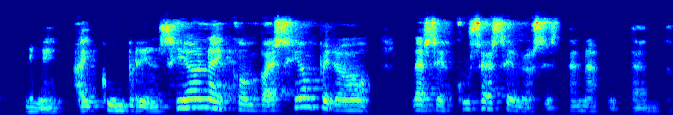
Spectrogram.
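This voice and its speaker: A woman speaks at a fairly slow pace with a fairly low pitch and very wide pitch swings. The sound is dry and close, with no echo. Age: 60s. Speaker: education expert. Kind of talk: interview. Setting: Instagram live video call.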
